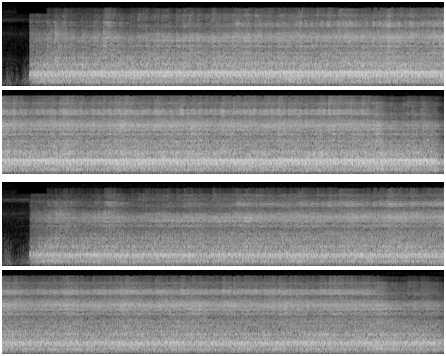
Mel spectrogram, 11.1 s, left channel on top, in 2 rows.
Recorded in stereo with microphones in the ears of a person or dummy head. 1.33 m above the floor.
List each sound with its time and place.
0.3 s a drill: 45° left (ahead or behind), 1.1 m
